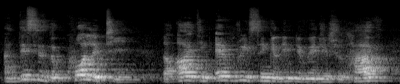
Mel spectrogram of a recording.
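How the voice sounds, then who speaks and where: A man from Belgium gives a conversational sermon in a mosque hall, padding his talk with "you know" as he goes. His voice sits on the high side. He stands back from a stand mic, so the sound is distant and swims in heavy room echo. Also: lively intonation, fairly quick, darkish tone. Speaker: religious speaker. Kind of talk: informal sermon.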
